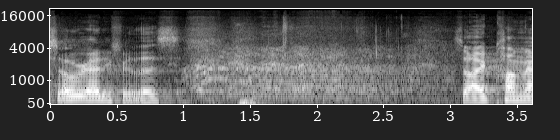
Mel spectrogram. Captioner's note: crowd laughs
